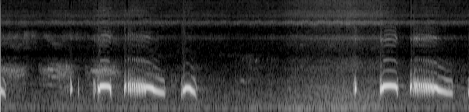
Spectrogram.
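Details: Spotted dove kept as a decoy to attract wild doves, Thailand: two mellow cooing phrases, short stuttered notes leading into a long, gently falling coo and a brief closing note, separated by about two seconds of quiet hum.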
